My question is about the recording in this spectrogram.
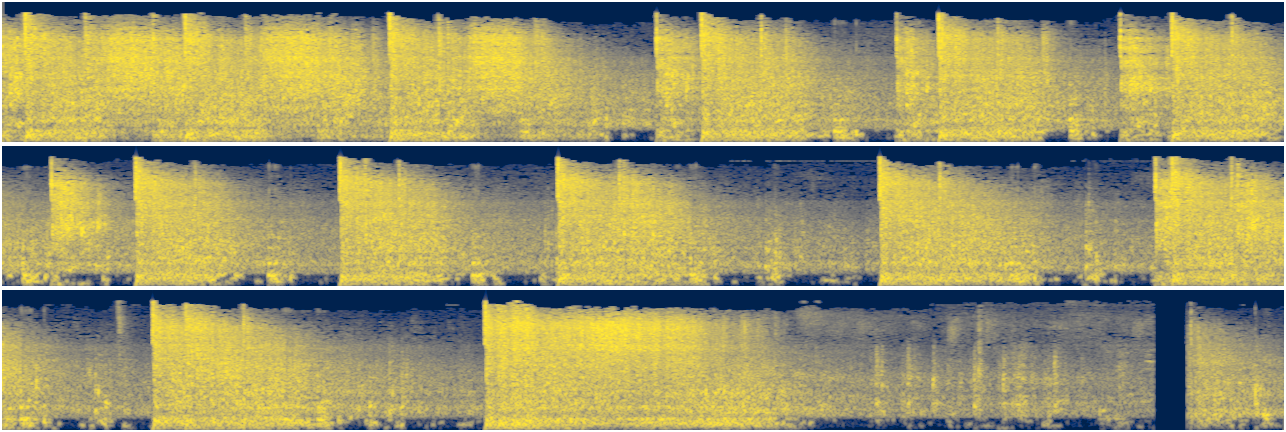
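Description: Aerial fireworks bursting overhead one after another, about one or two sharp bangs a second, each fading off quickly. The barrage thins out and quietens near the end.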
